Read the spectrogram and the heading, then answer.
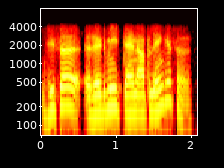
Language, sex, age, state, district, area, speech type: Hindi, male, 18-30, Bihar, Darbhanga, rural, conversation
